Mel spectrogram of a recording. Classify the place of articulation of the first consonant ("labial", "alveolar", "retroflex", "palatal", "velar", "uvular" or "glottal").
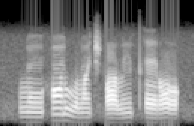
alveolar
